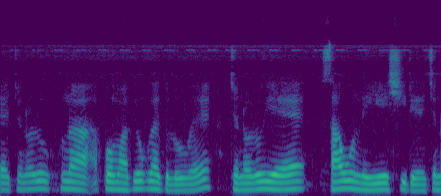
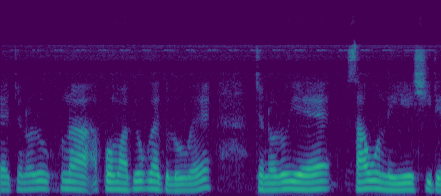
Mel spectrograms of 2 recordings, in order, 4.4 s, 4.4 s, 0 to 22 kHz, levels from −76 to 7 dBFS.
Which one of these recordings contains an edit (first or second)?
first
